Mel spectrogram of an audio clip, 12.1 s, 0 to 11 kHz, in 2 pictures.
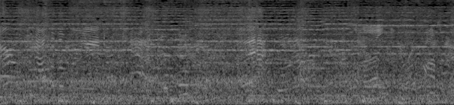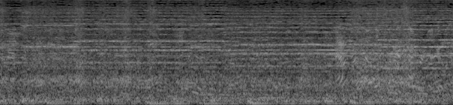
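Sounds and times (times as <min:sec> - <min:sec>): street crowd chatter: 0:00.0 - 0:12.0.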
